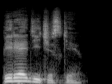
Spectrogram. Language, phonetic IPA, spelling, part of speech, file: Russian, [pʲɪrʲɪɐˈdʲit͡ɕɪskʲɪ], периодически, adverb, Ru-периодически.ogg
- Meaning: periodically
